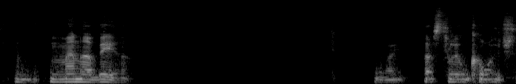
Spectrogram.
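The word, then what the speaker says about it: Manorbier: This was on holiday in Manabia. Apparently that's how you're supposed to pronounce. I thought it was Manorbia, or Manorbia, before I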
